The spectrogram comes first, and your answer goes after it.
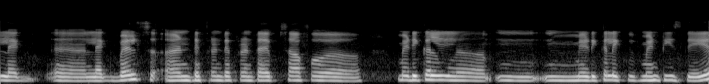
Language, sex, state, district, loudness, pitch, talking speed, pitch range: English, female, Odisha, Nuapada, -18 LUFS, 185 Hz, 135 wpm, 180-195 Hz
